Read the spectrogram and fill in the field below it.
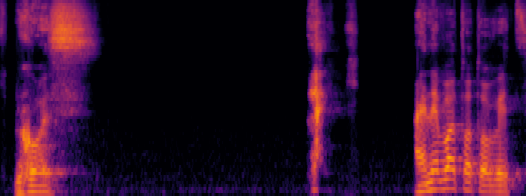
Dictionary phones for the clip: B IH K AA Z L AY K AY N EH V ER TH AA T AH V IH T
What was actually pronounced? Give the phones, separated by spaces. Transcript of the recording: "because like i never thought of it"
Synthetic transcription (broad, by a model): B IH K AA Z L AY K AY N EH V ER T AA T AH V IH T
